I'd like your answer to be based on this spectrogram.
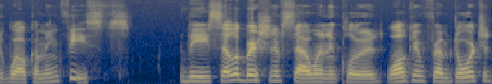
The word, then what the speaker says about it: Samhain: Its origin comes from an ancient Celtic pagan tradition called Samhain, but it is spelled Samhain, or a lot of people pronounce it Samhain, but it's pronounced Samhain.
